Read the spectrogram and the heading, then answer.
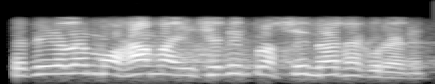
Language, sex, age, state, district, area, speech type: Odia, male, 45-60, Odisha, Nayagarh, rural, conversation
